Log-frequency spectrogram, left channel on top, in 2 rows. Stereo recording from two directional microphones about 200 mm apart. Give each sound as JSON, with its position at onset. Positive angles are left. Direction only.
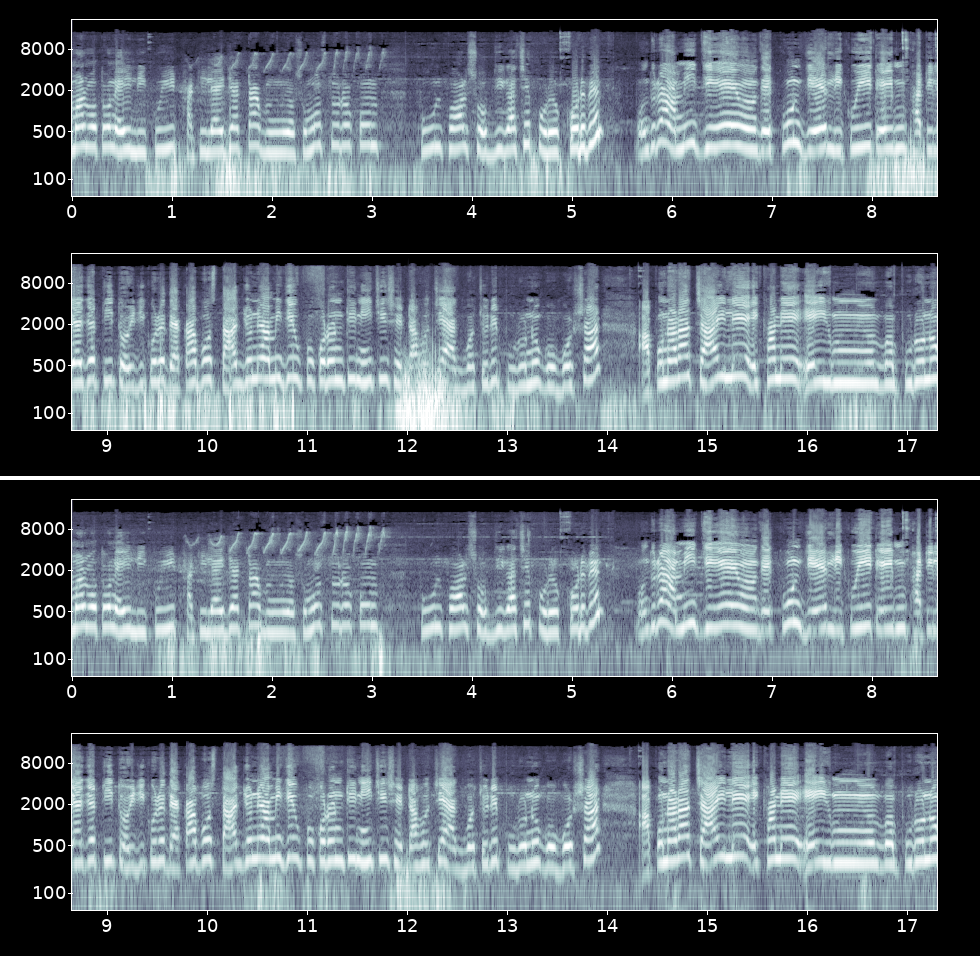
{"t": 0.0, "sound": "speech", "side_deg": 30}
{"t": 3.7, "sound": "speech", "side_deg": 40}
{"t": 5.7, "sound": "speech", "side_deg": 60}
